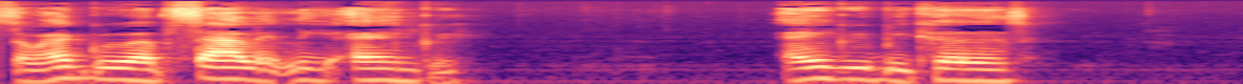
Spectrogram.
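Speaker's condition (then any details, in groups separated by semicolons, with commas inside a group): Cerebral palsy; spastic quadriparesis, present from birth, wheelchair user, unable to walk; about 30 years since birth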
